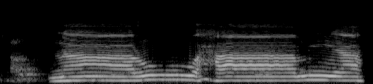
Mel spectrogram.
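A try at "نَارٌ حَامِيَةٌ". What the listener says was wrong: নারু হবে না, নারুন।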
